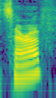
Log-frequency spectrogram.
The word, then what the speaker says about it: CeraVe: And another cream that was recommended to me the other day was this, and I don't know how to pronounce this brand. Is it CeraVe? – Oh, yes.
